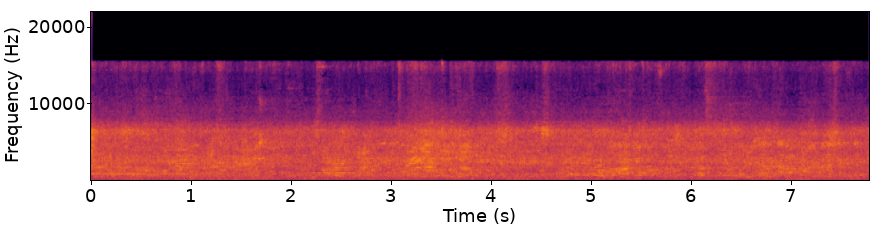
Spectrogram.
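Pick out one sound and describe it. A crowd chatters in a large echoing hall.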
